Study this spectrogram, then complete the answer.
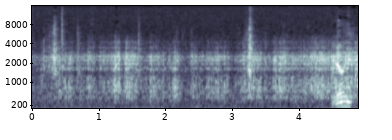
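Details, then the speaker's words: Rogers 11RA651 shortwave radio, volume turned down: irregular scratchy crackles and pops come and go over a steady hiss, worse when tapped; owner suspects a loose wire underneath the chassis, not confirmed. "this I'll never do well we got this far so I got to deal with this this this sounds like a loose wire or something underneath"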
